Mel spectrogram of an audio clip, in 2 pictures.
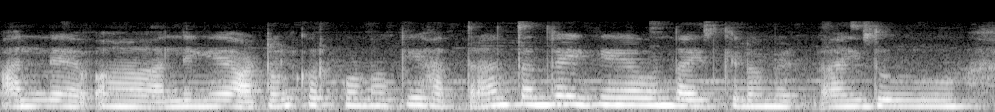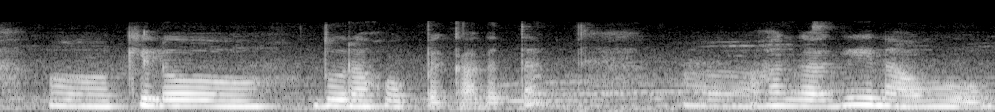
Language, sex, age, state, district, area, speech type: Kannada, female, 45-60, Karnataka, Mysore, rural, spontaneous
